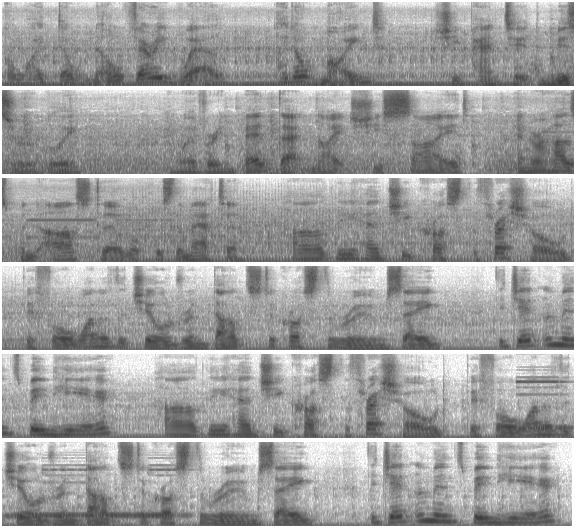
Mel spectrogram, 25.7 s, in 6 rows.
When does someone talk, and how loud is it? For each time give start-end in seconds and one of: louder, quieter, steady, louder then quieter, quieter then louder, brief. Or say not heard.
0.0-25.6 steady.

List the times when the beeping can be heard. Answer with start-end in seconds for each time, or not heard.
8.2-9.8, 21.0-22.9.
